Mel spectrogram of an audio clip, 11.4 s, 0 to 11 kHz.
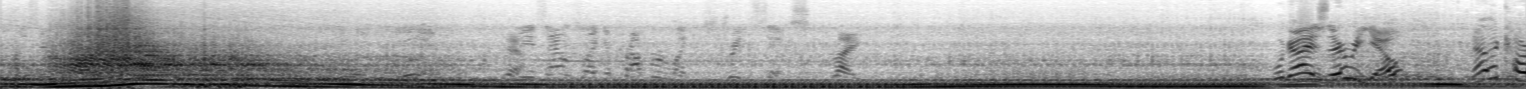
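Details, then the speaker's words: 1997–99 Porsche Boxster with a custom cold air intake, on its first drive: loud, deep exhaust drone that swells and settles into a steady idle on its own, sounding decent; normal idle. "freaking idling and sounds decent"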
